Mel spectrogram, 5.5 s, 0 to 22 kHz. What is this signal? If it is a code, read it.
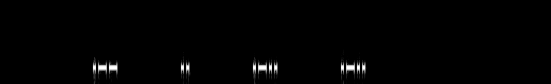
Morse code, heard as a keyed tone, about 44 wpm, spaced as for 12 wpm, 690 Hz. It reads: WILL
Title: 8x Character Spacing - Top 200 Words - 45wpm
